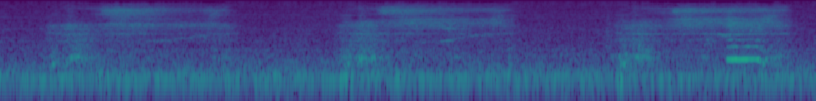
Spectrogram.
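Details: Adult male asleep sitting up in a chair after staying up all night playing games; soft, breathy snoring over about three slow breath cycles, faint and hissy, with a steady low room hum; snoring.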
